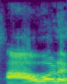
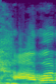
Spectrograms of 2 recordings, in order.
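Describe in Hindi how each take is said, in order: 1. शब्द स्वर से शुरू होता है, h नहीं। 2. शब्द h ध्वनि से शुरू होता है। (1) "एच छोड़ के बोल रहे हैं आवर" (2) "ये हावर नहीं है"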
